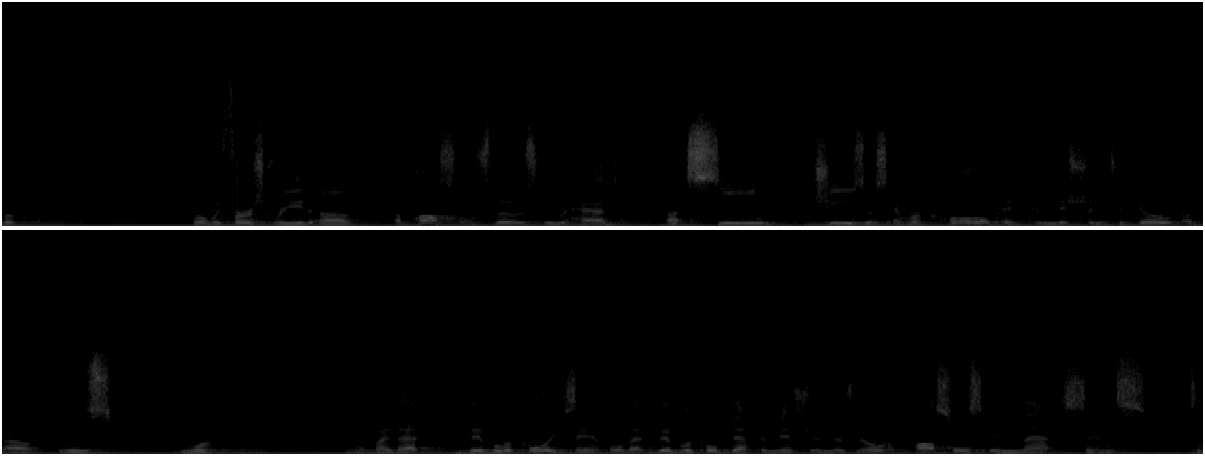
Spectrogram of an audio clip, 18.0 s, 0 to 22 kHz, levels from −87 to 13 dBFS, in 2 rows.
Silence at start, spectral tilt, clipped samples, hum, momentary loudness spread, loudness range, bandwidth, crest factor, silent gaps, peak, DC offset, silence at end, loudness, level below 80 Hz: 0 s; -3.5 dB/octave; under 0.1%; 60 Hz at -75 dBFS; 6 LU; 6 LU; 14.5 kHz; 24 dB; none; -44 dBFS; under 0.1%; 0 s; -66 LUFS; -78 dBFS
